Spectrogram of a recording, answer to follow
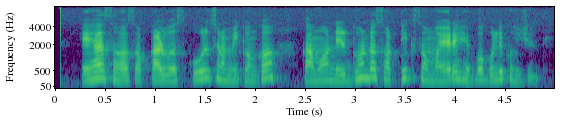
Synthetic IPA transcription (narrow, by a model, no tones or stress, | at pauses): eɦasɔɦɔsɔkaɽuɔskulsɾɔmikɔŋkɔkamɔniɾɡʱɔɳɖɔsɔʈʰiksɔmɔjɔɾeɦebɔbolikɔɦit͡ʃʰɔnt̪i̥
